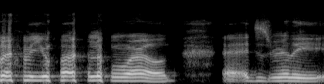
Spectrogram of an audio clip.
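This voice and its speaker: A man talks in a New York accent. His pace is moderate. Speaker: podcast co-host. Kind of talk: casual chat.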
